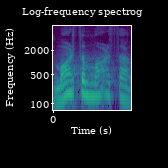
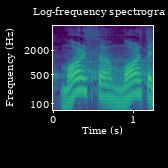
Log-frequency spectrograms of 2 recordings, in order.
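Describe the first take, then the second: First: With affection. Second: Louder, pressing double call of the name; emphatic call. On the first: Jesus gently correcting Martha with tender affection. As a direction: say Martha, Martha gently, like caring for her. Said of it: "with affection". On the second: Jesus calling out to Martha, loud and intense. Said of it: "in this context, it's affection". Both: Acted.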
